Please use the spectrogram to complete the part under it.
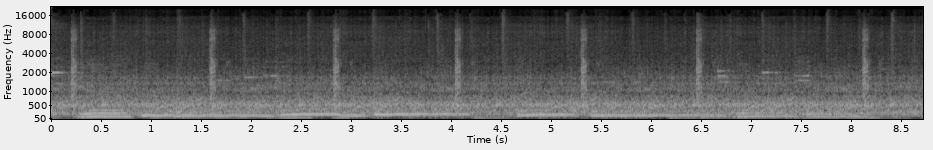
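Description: In a video game, a car engine hums and shifts pitch up and down as it drives along a road, heard steadily throughout with regular ticks and occasional speech.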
